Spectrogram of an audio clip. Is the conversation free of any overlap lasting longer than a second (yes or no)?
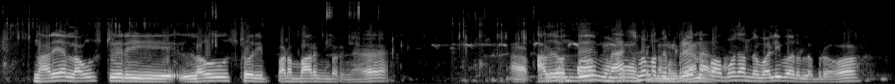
no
